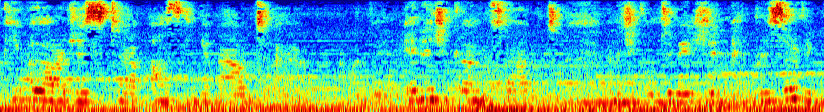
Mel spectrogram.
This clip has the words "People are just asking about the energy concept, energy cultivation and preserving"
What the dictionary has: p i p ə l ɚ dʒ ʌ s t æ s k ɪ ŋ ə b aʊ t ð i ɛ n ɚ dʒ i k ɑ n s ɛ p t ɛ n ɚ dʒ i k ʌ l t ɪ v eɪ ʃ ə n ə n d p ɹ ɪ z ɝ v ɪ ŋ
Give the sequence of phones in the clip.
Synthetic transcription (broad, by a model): p i p l ɚ dʒ ʌ s t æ s k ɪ ŋ ə b aʊ t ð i ɛ n ɚ dʒ i k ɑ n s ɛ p t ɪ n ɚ dʒ i k ʌ l t ɪ v eɪ ʃ ə n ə n p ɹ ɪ z ɝ v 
